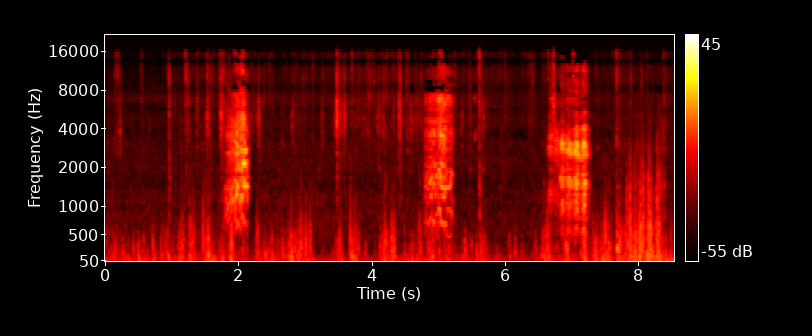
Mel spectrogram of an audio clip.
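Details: Macaws aboard a boat: three harsh, raspy squawk bursts, each about half a second long and roughly two to three seconds apart, over a constant low rumble that sounds like an engine.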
